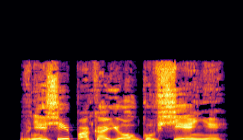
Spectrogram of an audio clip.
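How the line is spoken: Shout through door. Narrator (Russian): крикнула через дверь жена

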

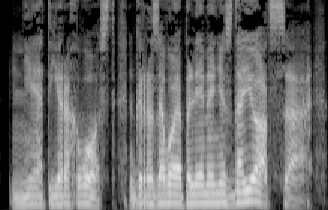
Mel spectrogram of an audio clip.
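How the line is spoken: Hissing reply. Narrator (Russian): зашипел в ответ коготь

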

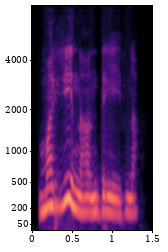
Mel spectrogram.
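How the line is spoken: Exclaiming. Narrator (Russian): воскликнула Надя

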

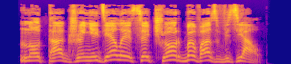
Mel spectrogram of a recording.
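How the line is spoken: Angry middle-aged man shouting. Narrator (Russian): кричал весь красный от гнева мужчина лет 50

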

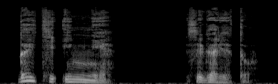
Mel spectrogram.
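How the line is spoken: Flat colorless voice. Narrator (Russian): бесцветным голосом произнесла женщина

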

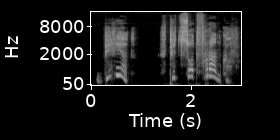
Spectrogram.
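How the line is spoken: Astonished exclamation. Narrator (Russian): воскликнула Роза изумленно

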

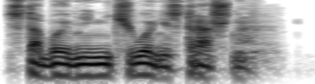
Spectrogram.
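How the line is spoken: Whisper. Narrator (Russian): прошептала любимая

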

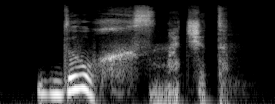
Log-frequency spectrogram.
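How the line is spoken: Hissing through teeth. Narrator (Russian): прошипела сквозь зубы

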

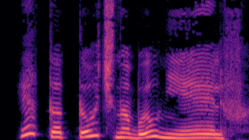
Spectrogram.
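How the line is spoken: Disappointed drawl. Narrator (Russian): разочарованно протянула Лил

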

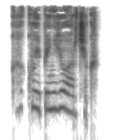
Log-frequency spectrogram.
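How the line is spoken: Muttering. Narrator (Russian): пробормотала Марина

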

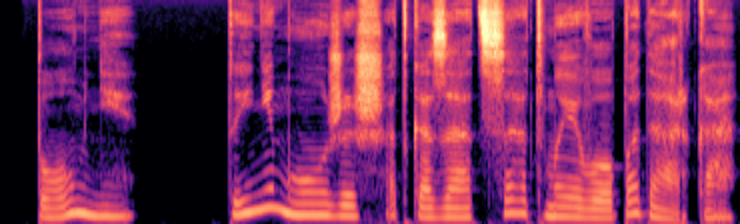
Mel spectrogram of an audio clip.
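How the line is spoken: Husband's slow ear-whisper. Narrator (Russian): медленно произнес муж на ухо

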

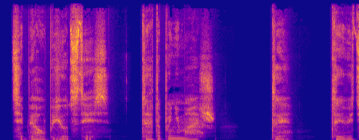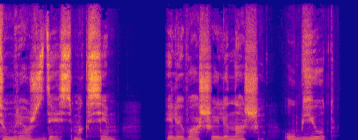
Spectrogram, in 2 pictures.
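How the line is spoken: Tearful whisper. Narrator (Russian): прошептала я, чувствуя, как по щекам катятся слезы

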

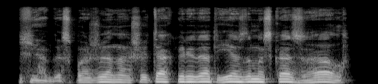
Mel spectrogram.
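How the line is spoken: Grumbling. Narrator (Russian): продолжал ворчать Бокша

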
